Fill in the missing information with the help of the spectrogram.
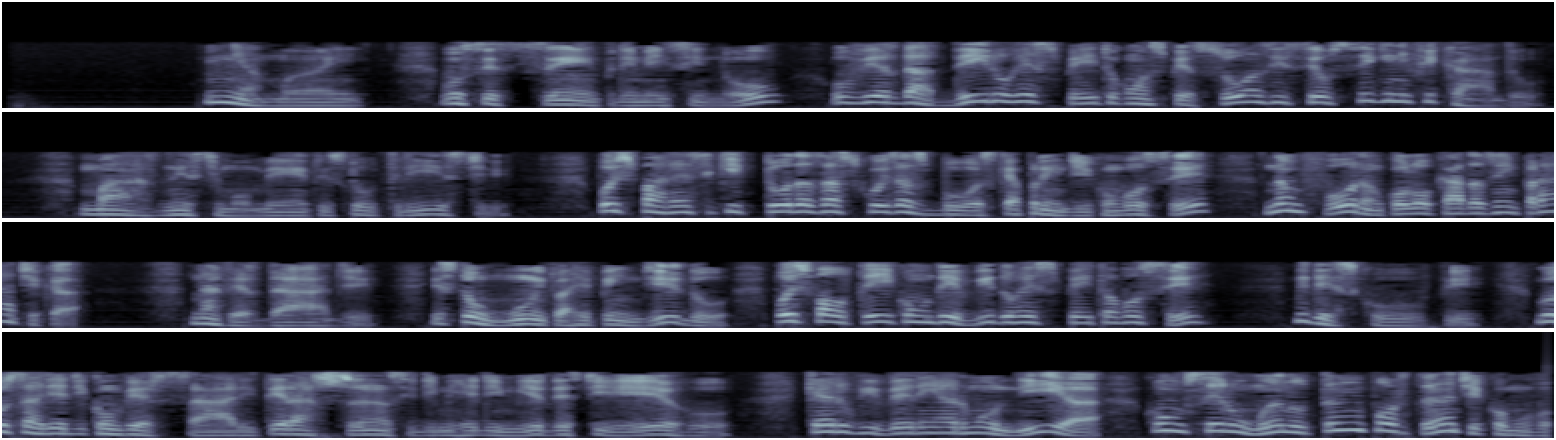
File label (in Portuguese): Desculpas a Mãe Masculino, Só Voz; Telemensagens; Telemensagens 2017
